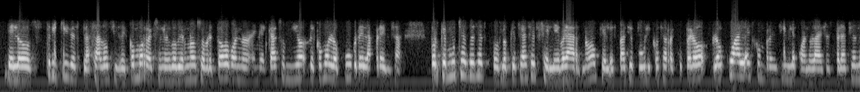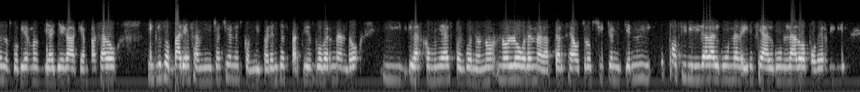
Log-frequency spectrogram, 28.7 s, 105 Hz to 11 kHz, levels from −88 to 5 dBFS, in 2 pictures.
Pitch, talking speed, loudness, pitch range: 195 Hz, 185 wpm, -19 LUFS, 185-205 Hz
